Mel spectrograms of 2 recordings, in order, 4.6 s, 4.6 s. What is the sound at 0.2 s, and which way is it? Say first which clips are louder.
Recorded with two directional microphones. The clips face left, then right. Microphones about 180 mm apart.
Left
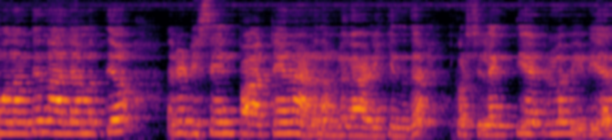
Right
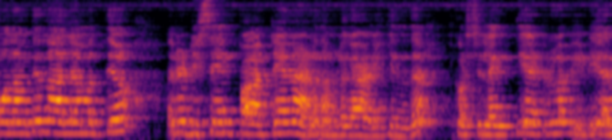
A woman's voice: even; 15° left (ahead or behind).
